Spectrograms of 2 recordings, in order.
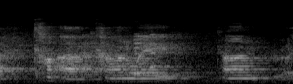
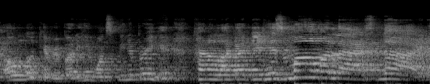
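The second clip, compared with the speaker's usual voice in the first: mocking comeback; 7 semitones higher than usual. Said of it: "And I was like".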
